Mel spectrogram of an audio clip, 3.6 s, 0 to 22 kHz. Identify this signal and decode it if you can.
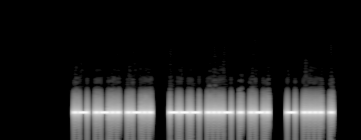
Morse code, heard as a keyed tone, about 44 wpm, 700 Hz. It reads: ALL OVER THE
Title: Sets of 3 Words 45wpm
